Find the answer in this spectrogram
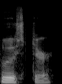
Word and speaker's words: Worcester: I can tell you're not from Boston because I'm pretty sure the 7 is pronounced Worcester, even though Worcester? it's spelled Worcester, Oh because man.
